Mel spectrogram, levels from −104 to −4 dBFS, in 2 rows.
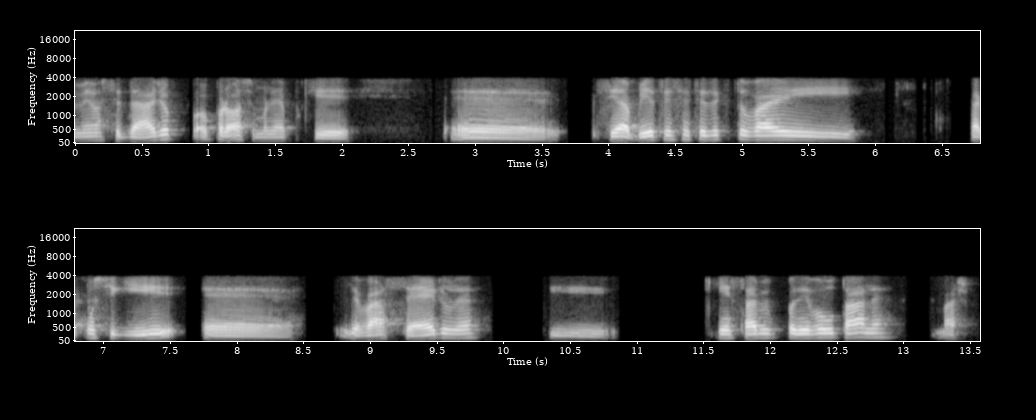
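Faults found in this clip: No faults found: the speech carries the ordinary telephone bandwidth of G.711 mu-law coding, with content between about 200 Hz and 3.5 kHz and nothing above 3.7 kHz, as expected for a standard 64 kbps line.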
